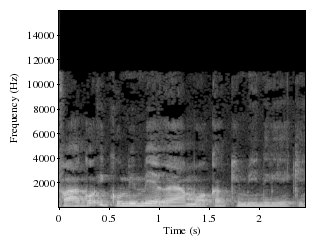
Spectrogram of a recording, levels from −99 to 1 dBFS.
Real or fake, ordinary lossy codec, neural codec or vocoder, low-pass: real; MP3, 48 kbps; none; 14.4 kHz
